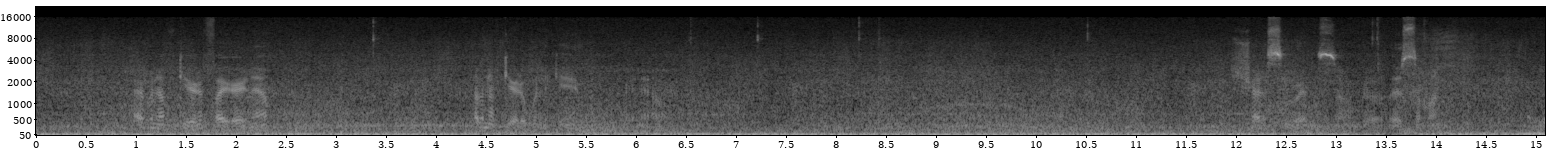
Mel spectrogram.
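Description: A young man talks with animation into a close headset microphone.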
